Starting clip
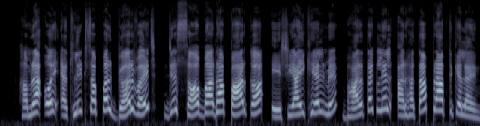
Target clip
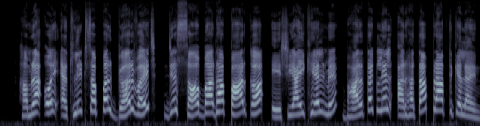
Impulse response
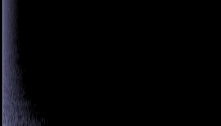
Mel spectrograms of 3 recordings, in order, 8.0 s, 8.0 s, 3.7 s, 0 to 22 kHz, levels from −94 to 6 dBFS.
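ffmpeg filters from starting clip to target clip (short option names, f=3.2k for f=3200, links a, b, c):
-af "equalizer=f=125:t=o:w=1:g=-8,equalizer=f=250:t=o:w=1:g=-3,equalizer=f=500:t=o:w=1:g=-8,alimiter=limit=-20dB:level=0:latency=1:release=198,volume=2.5dB"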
